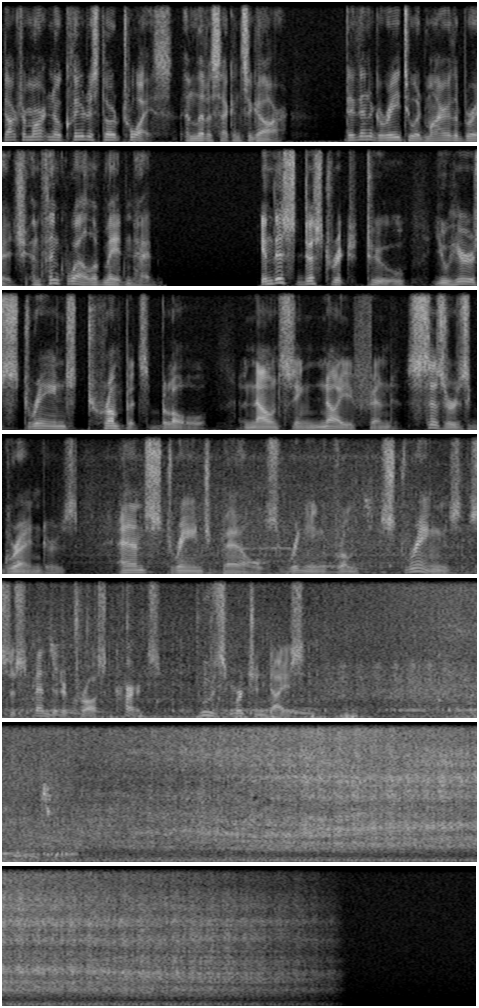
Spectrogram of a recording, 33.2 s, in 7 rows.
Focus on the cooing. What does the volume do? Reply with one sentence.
The volume of the cooing goes up.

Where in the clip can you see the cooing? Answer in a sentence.
The cooing can be heard from 16.6 to 24.6 s.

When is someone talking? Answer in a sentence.
The talking can be heard from 0.0 to 6.3 s and from 7.3 to 22.1 s.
